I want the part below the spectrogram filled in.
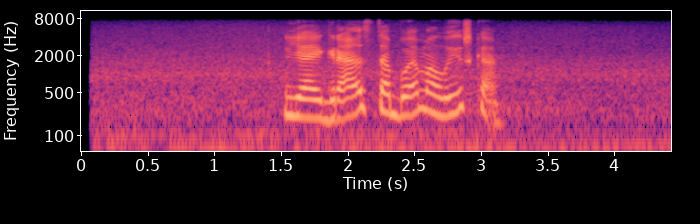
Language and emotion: Russian, positive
